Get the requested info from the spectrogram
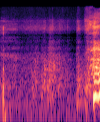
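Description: A short knock right at the start, then a faint steady hiss, and a man's voice saying one word near the end.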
